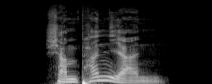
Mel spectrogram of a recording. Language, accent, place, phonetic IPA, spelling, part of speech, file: German, Germany, Berlin, [ʃamˈpanjɐn], Champagnern, noun, De-Champagnern.ogg
- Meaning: dative plural of Champagner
